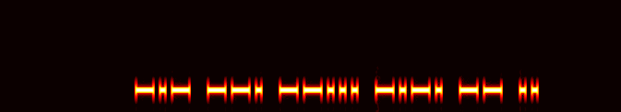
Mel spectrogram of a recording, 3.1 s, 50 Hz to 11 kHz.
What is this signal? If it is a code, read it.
Morse code, heard as a keyed tone, about 40 wpm, 700 Hz. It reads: KG7CMI
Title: USA Call Signs - 3x Character Spacing - 40wpm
